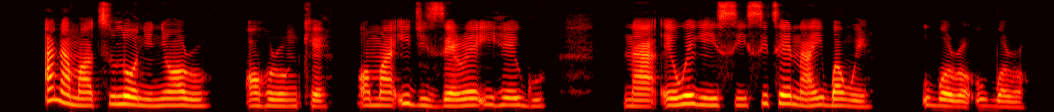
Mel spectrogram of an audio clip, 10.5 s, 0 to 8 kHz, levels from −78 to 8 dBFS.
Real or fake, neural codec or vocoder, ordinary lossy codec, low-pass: real; none; none; none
